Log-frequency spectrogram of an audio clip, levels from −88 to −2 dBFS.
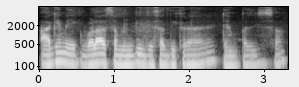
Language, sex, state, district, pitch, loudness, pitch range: Hindi, male, Jharkhand, Ranchi, 115 Hz, -17 LUFS, 110-120 Hz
